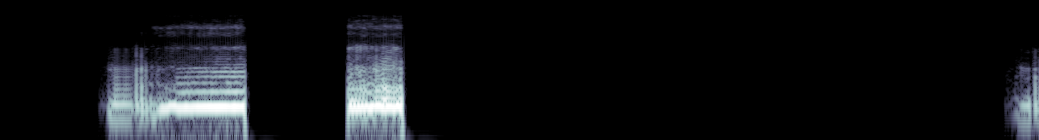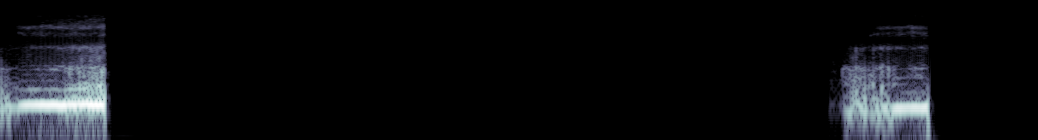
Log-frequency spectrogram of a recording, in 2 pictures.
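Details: Four deep, groaning snorts at irregular intervals with long silences between them: loud voiced snoring.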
